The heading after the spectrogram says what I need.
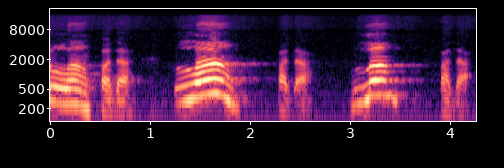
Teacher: O Lan é mais forte é pronunciado com maior intensidade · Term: antepenúltima sílaba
